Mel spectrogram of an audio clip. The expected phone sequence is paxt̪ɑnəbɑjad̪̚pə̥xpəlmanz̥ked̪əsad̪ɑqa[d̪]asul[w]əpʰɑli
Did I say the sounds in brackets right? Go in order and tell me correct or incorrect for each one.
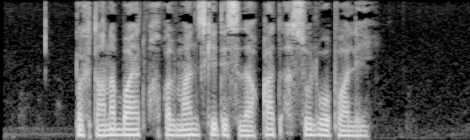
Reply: incorrect, correct

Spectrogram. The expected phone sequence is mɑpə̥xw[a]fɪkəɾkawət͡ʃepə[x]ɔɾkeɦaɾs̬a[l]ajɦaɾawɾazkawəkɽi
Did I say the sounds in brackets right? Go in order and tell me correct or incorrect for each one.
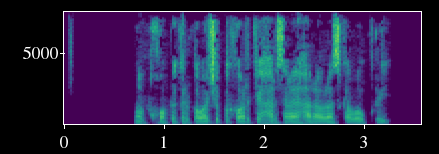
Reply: incorrect, correct, incorrect

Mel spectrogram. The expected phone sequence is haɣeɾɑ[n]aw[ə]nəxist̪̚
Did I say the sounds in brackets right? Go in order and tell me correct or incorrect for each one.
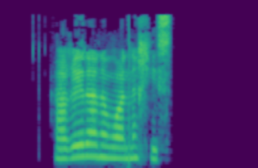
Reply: correct, incorrect

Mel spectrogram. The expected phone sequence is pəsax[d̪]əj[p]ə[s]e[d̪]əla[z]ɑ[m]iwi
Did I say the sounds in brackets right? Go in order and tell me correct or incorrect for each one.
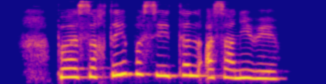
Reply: incorrect, correct, correct, incorrect, incorrect, incorrect

